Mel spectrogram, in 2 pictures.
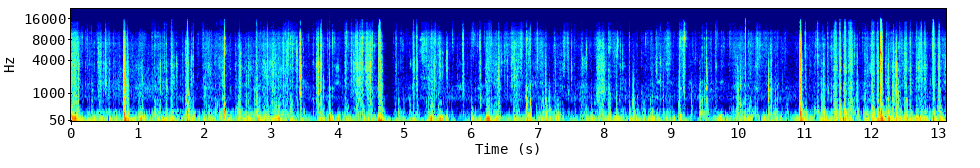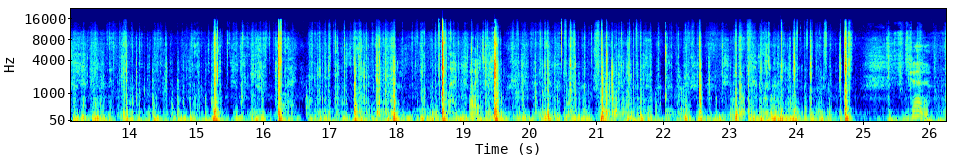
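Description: Irregular clicks, knocks and rattles of a particle-board interior panel being pried off a 1982 VW Vanagon's sliding door, its clips popping out, over a low rumble of handling.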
